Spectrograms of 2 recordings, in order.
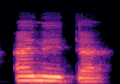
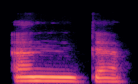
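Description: First: An extra vowel is heard between n and t. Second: The n glides smoothly into t without a vowel. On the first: The speaker calls it wrong. "Нельзя, например, прочитать анэта. Да, то есть это будет неправильно" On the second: The speaker calls it right. "Плавно заканчиваем"

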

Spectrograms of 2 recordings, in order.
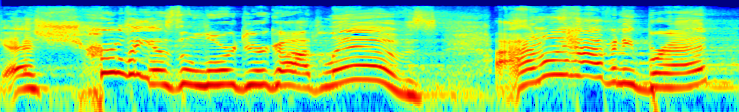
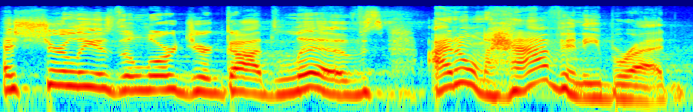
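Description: First: It is said with a sassy tone. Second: It is read in a neutral tone.

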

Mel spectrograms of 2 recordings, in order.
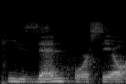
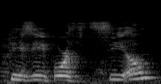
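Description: First: The letter Z is said as 'zed'. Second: The letter Z is said as 'zee'.

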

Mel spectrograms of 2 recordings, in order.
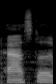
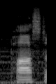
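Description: First: Pasta is said with a Canadian pronunciation. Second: Pasta is said with a non-Canadian pronunciation.

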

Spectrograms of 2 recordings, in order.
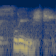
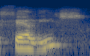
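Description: First: The first two consonants are joined with no vowel. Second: A vowel is inserted between the first two consonants. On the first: This is how it is said in Portugal. "we say flish, ... but we say in Portuguese, from Portugal" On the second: This is how it is said in Brazil. "we don't say felish, as you in Brazil"

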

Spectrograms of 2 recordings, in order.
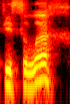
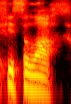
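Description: First: The word ends with an 'ich' sound. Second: The word ends with an 'ach' sound. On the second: This is how Litvaks say it. "the Litvak say Fislach"

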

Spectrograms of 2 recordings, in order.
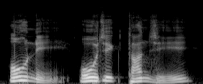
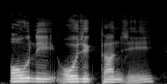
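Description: Both takes have the same delivery.

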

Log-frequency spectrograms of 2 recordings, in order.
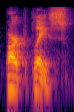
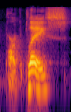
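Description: First: Both syllables are stressed equally. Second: Only the second syllable is stressed. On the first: The speaker calls it right. "We say Park Place. Two equally stressed syllables" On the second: The speaker calls it wrong. "And we don't say Park Place"

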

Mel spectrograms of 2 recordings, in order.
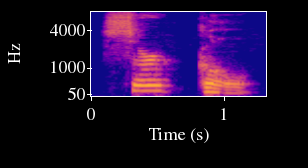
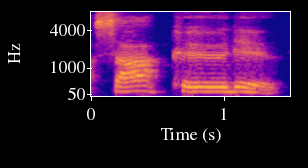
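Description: First: It has English-style syllables without added vowels. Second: It has Japanese-style syllables with added vowels. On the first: The speaker calls it right. "It's circle" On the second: The speaker calls it wrong. "Don't say sakuru. It's not sakuru"

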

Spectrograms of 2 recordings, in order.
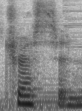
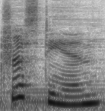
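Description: First: The name has two syllables, with no 'ee' sound. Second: The name has an 'ee' sound before the end. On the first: The speaker calls it right. "that's Tristan" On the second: The speaker calls it wrong. "not Tristian"

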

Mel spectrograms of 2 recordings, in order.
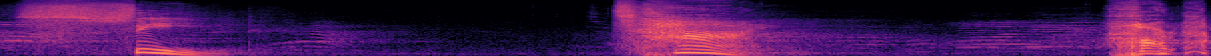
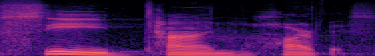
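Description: First: The phrase is spoken very slowly, word by word. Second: The phrase is spoken at a fairly quick pace.

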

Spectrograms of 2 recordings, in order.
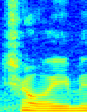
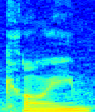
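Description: First: The word begins with a 'ch' sound. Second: The word begins with a 'k' sound. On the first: The speaker calls it wrong. "I say chime instead of kime" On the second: The speaker calls it right. "instead of kime"

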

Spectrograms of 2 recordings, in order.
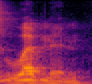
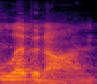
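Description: First: The name is said the local Tennessee way. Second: The name is said the standard, careful way. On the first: "if you say Lebanon to a Tennessean, it's Lebanon" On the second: "spelled Lebanon"

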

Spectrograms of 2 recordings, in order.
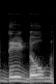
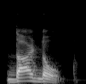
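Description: First: 'The' is pronounced 'thee' before dog. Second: 'The' is pronounced 'thuh' before dog. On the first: The speaker calls it wrong. "दी dog नहीं होता है" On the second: The speaker calls it right. "द dog होता है"

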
